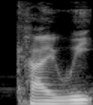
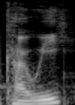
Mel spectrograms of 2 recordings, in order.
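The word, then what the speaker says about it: Kawhi: this is the guy kywi is how you say his name kywi kywi Kyrie this is that guy Kyrie requested yeah no it's not Kyrie Kawai L sorry Kawai yeah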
